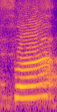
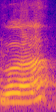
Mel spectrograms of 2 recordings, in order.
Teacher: Fur is unvoiced, ver is voiced.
